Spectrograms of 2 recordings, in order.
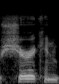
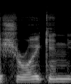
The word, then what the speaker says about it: Shuriken: stuff with the new Shuriken particle system. Uh, I'm sure you're going to hear me pronounce that like four or five different ways. I always say Shurroken, even though it's pronounced shuriken.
